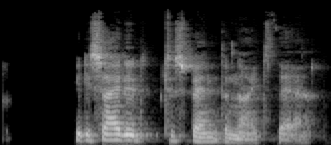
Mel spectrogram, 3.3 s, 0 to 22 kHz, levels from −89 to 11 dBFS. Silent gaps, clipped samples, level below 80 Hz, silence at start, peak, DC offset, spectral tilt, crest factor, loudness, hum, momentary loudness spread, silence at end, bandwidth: none; under 0.1%; -60 dBFS; 0.75 s; -2 dBFS; under 0.1%; -4 dB/octave; 18 dB; -17 LUFS; none; 13 LU; 0.2 s; 15.5 kHz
